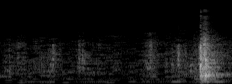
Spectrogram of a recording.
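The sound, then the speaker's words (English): Quiet metallic scraping and fiddling at a door lock, a few soft clicks spaced irregularly, ending in one sharper, louder clack as the latch gives way and the door opens. No one speaks. “Now, both of you boys keep quiet while I work on this door.”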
